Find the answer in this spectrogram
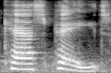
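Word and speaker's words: Kaash Paige: But it's by Cash Page. Her name is spelled Kaash and then Page Paige.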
